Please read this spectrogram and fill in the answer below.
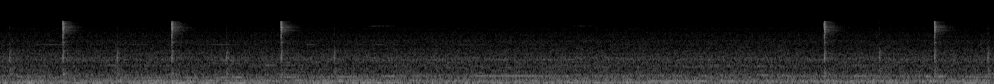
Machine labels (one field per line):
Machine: valve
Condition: normal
